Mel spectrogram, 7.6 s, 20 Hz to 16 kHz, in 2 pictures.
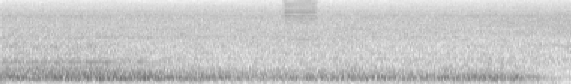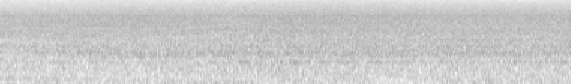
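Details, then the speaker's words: CPAP machine blower after its cracked impeller disc was replaced with a 3D-printed press-fit part, fan not yet balanced: steady airy hiss settling to an even rush, slight whine, no wobble or rubbing; working well. "all right it's all back together fire it up she's whining a little bit i haven't balanced the fan yet but uh it's working excellent and to be honest the line isn't that loud at all"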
